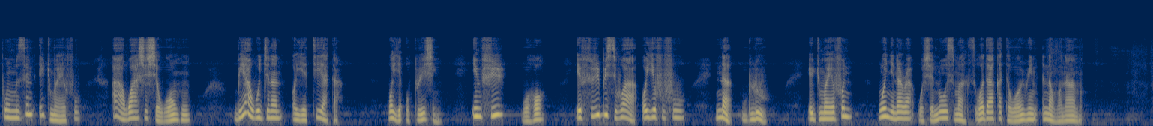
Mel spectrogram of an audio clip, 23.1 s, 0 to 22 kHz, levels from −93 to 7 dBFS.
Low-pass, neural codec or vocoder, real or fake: 7.2 kHz; none; real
